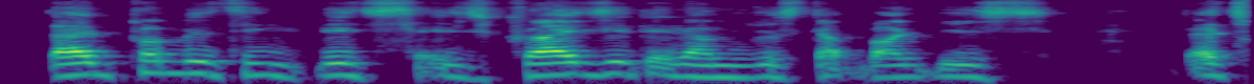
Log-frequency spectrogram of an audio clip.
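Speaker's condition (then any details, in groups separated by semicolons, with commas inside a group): Cerebral palsy; talks slowly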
